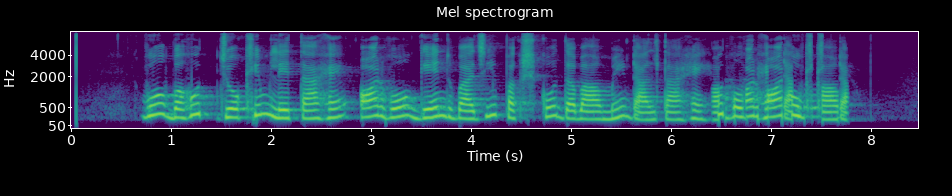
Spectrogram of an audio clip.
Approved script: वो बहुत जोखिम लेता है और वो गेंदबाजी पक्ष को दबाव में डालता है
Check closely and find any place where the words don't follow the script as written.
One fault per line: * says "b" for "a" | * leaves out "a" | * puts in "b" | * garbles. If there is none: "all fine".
* garbles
